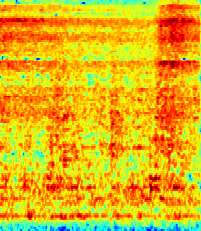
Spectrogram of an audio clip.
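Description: Kerala temple festival ensemble playing loud, dense drumming under a steady held note, with a cymbal-like clash near the end.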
